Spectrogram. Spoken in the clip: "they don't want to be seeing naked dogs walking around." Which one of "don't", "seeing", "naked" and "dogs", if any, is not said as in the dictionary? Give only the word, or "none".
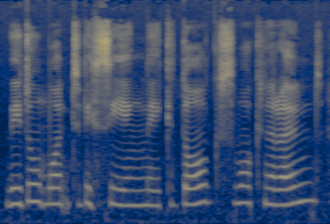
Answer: naked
